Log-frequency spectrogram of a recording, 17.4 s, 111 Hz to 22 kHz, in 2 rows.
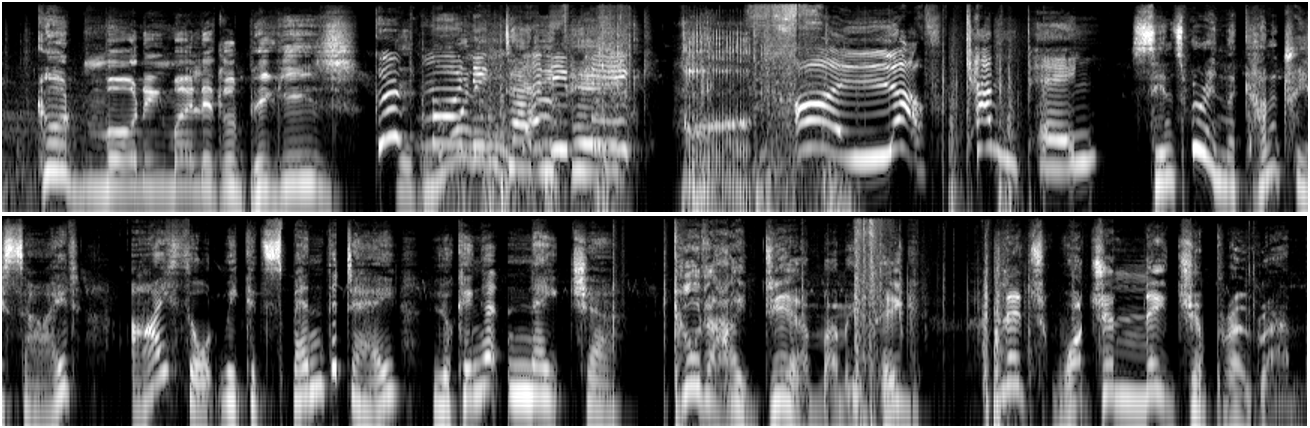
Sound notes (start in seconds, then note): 4.5 oinks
